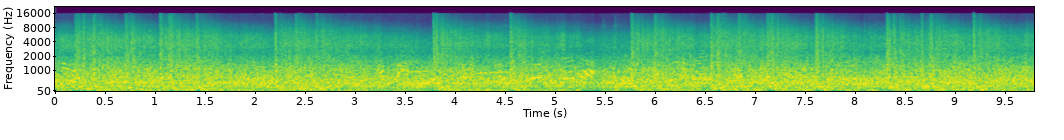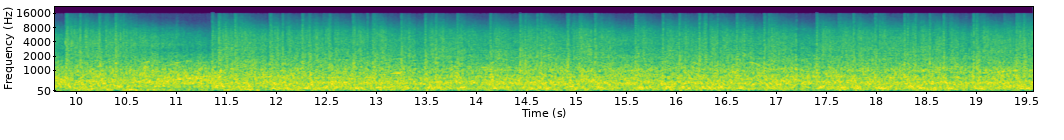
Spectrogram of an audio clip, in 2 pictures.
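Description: A festival fireworks display at full barrage: firework bangs follow so closely that they run together into one continuous, loud crackling din.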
